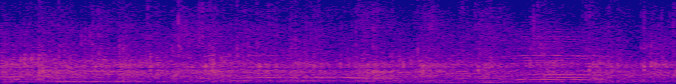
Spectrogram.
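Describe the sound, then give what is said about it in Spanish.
An audience in a church service breaks into sustained, vigorous applause for the Lord, a dense, steady wash of clapping that holds at full strength for the whole stretch, with a few voices calling out faintly beneath it. “Y el que lo crea, denle fuerte aplauso al Señor con todo el corazón.”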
